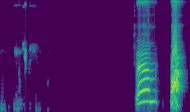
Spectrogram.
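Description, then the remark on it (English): A male dog barks twice in the background after a near-silent stretch, a drawn-out, tonal woof followed quickly by a sharper, rougher bark, both fairly loud. “My dog's saying hello.”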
